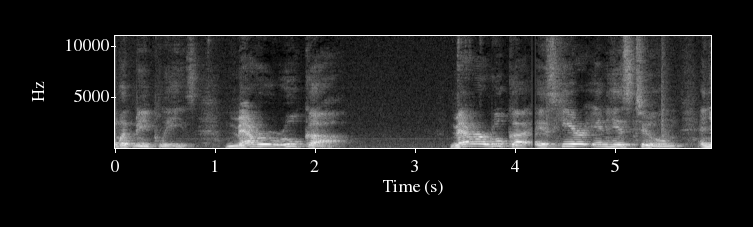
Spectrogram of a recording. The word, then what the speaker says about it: Mereruka: This man's name was Mereruka. Say his name with me, please. Mereruka.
